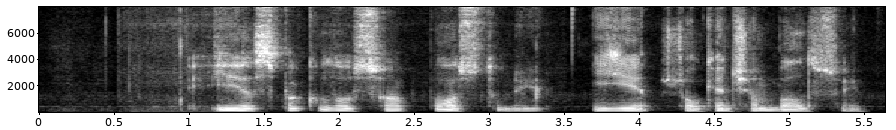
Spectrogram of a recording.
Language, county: Lithuanian, Vilnius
